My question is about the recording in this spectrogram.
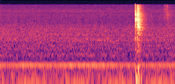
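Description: A card laid down onto other cards on a tabletop, one short swish near the end, over a steady low hum.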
